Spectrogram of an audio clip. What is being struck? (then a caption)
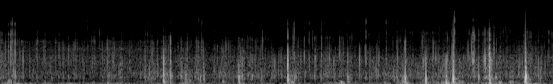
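Plastic bag filled with small beads. A clear plastic bag filled with small green beads is held in one hand beside the microphone and squeezed and shaken by fingers with long red nails. A soft, steady crinkle runs throughout, broken by irregular sharp crunchy clicks and crackles that grow a little louder and more frequent toward the end.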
